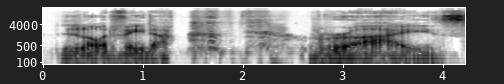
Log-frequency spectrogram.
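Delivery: creepy, dark sinister villain voice. Showing a favourite voice to do: Emperor Palpatine voice. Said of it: "Emperor Palpatine".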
